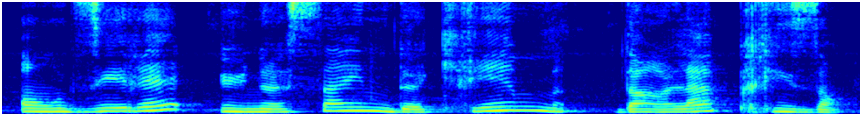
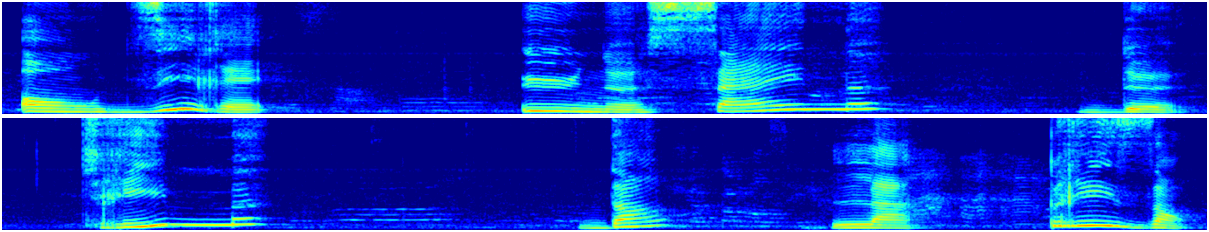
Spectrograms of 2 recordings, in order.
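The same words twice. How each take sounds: First: It is read at normal speed. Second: It is read slowly.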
